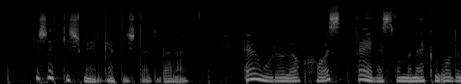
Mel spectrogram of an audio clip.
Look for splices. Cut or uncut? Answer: cut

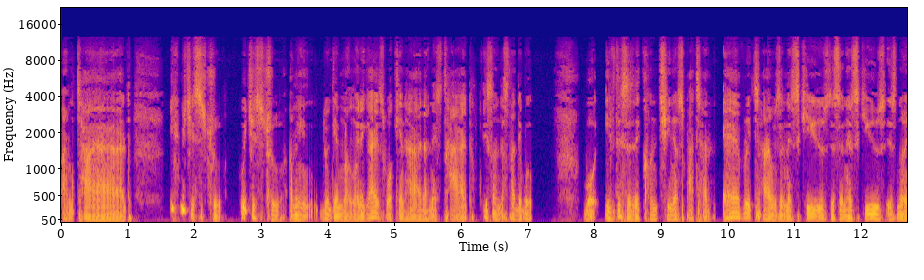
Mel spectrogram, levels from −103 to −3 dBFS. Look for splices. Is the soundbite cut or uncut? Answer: uncut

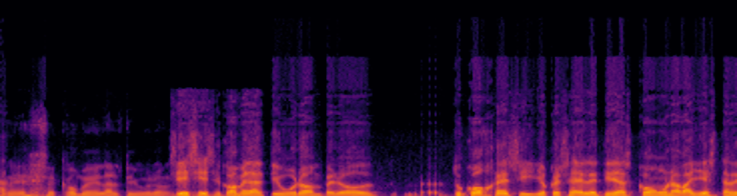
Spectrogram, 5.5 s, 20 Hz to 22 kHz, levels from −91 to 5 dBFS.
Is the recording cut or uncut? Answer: uncut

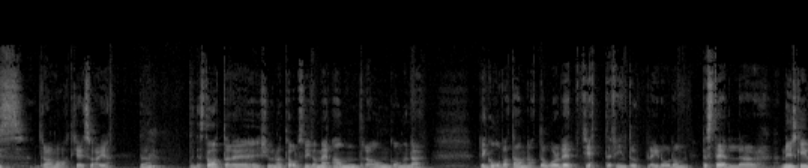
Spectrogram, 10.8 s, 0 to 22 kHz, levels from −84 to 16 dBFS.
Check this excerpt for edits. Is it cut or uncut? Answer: cut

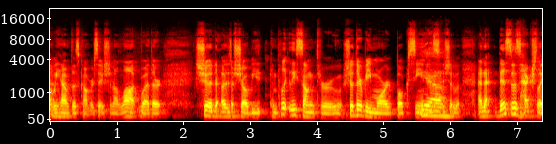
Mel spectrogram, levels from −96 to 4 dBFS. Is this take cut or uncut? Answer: cut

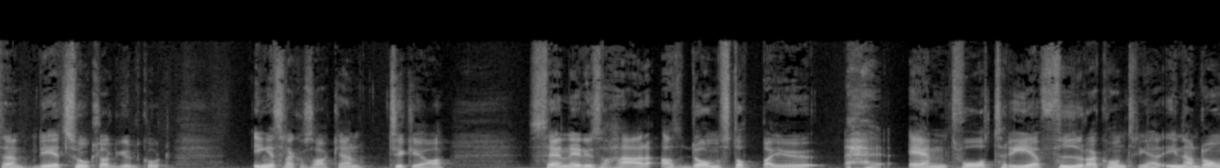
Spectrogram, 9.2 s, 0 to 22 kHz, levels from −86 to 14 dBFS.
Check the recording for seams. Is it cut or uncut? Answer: uncut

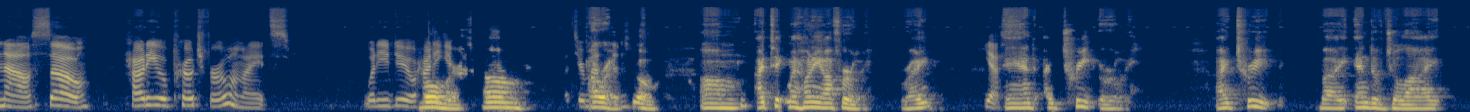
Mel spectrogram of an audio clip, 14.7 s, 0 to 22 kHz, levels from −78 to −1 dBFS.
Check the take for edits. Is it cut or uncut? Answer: uncut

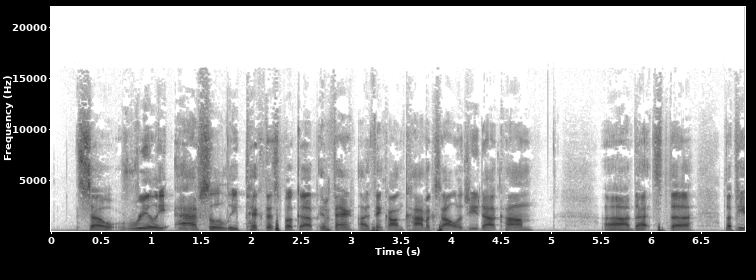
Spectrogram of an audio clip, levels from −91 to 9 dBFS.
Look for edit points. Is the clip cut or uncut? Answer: cut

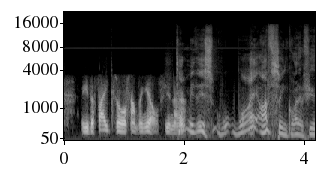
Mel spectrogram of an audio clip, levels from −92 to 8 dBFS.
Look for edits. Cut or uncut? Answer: uncut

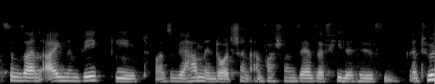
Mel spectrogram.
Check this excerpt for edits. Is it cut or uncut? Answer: cut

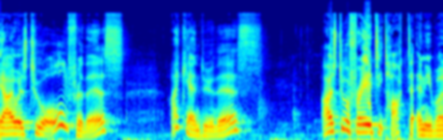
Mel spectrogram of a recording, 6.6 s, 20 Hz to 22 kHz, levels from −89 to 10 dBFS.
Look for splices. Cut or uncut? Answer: cut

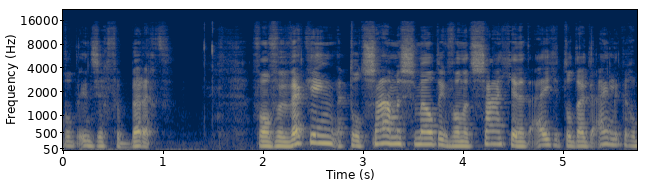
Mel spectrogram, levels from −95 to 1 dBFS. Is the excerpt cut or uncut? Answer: cut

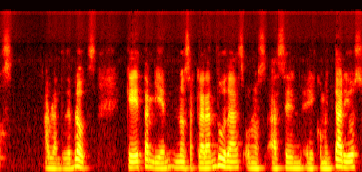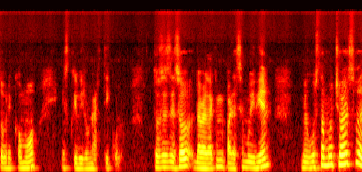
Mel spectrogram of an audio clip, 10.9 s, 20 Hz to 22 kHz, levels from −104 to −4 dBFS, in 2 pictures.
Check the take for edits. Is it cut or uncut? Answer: uncut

